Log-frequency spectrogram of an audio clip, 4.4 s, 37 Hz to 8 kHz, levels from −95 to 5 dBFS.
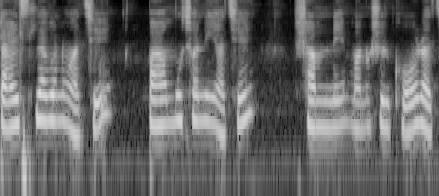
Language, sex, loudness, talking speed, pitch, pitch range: Bengali, male, -18 LUFS, 135 wpm, 255 Hz, 245-285 Hz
